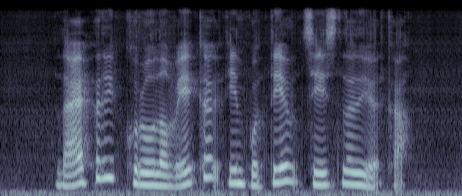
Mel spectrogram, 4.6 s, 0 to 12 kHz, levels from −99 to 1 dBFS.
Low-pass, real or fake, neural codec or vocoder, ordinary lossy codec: 9.9 kHz; fake; autoencoder, 22.05 kHz, a latent of 192 numbers a frame, VITS, trained on many speakers; none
